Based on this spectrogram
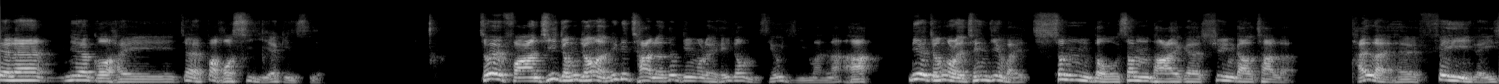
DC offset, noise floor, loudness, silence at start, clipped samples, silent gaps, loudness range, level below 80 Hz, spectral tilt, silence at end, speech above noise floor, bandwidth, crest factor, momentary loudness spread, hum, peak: under 0.1%; -46 dBFS; -20 LUFS; 0 s; under 0.1%; 3.46-3.78 s, 4.08-4.12 s, 4.71-4.79 s, 8.99-9.07 s, 13.15-13.29 s; 5 LU; -62 dBFS; -5.5 dB/octave; 0 s; 26 dB; 12 kHz; 18 dB; 14 LU; none; -4 dBFS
